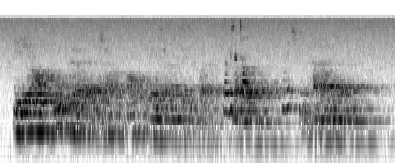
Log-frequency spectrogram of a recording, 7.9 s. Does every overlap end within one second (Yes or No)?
Yes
